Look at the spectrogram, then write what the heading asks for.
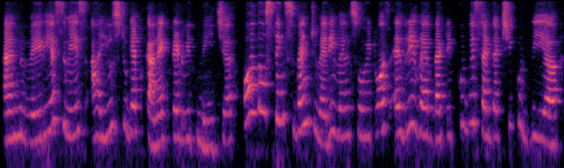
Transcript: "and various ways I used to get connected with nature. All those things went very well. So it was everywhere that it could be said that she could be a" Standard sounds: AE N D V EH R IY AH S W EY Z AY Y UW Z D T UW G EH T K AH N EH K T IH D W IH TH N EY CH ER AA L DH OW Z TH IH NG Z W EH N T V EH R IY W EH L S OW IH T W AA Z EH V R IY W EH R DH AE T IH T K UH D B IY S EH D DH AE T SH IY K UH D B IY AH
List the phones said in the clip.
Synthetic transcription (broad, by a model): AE N D V EH R IY AH S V EY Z AY Y UW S T UW G EH T K AH N EH K T IH D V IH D N EY CH ER AA L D OW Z T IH NG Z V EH N T V EH R IY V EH L S OW IH T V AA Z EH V R IY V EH R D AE T IH T K UH D B IY S EH D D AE T SH IY K UH D B IY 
